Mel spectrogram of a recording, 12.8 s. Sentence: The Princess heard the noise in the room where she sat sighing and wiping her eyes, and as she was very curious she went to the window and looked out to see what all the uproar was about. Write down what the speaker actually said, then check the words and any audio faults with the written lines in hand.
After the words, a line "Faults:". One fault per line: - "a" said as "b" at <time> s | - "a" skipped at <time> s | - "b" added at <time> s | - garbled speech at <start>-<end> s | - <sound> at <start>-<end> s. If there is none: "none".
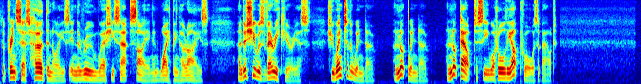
The Princess heard the noise in the room where she sat sighing and wiping her eyes, and as she was very curious she went to the window and looked window and looked out to see what all the uproar was about.
Faults:
- "window and looked" added at 8.2 s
